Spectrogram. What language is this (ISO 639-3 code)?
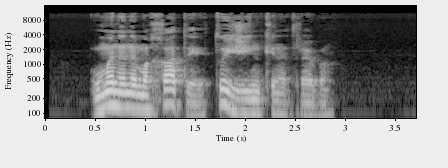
ukr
